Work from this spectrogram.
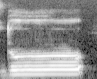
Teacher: دال پر پیش ہے اور آگے واو ساکن ہے، تو واو ساکن سے پہلے پیش آ جائے تو واو مدہ ہو جاتا ہے، اس کو پھر ایک الف کھینچ کے پڑھنا ہوتا ہے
